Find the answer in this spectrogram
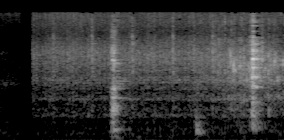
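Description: Chopped nettles, onion and garlic sizzling in oil in a stainless steel pot while a wooden spoon stirs them, with three light knocks against the pot, the last the loudest.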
